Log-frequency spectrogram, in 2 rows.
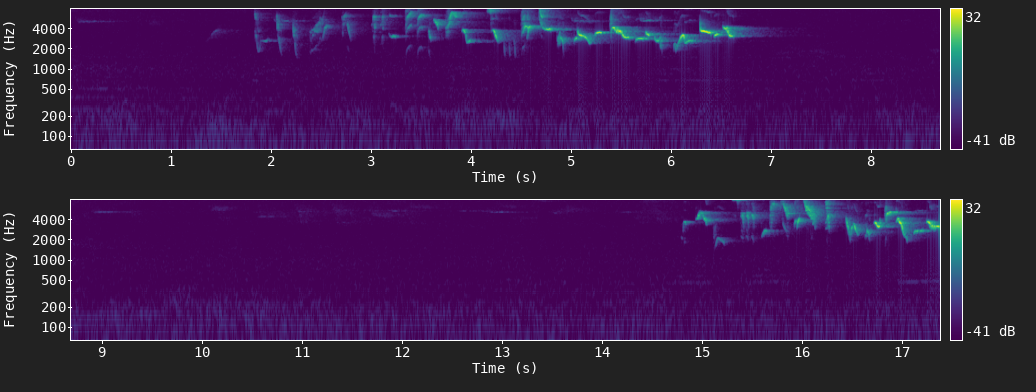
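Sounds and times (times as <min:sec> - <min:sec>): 
blackcap singing: 0:01.9 - 0:06.8, 0:14.8 - 0:17.3.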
